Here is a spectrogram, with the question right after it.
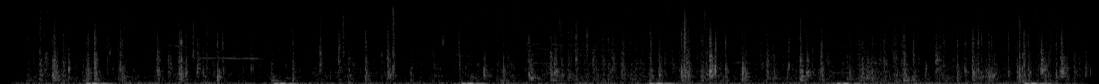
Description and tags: Cat meows when it rains
After I arrived home my cat was already waiting for me meowing at the front door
